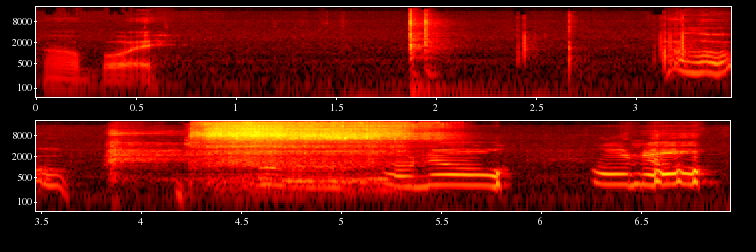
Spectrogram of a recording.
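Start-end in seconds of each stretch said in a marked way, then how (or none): none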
